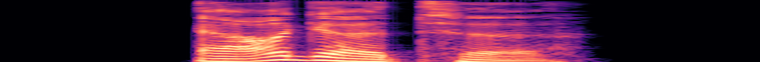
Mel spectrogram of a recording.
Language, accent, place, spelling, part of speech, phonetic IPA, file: German, Germany, Berlin, ärgerte, verb, [ˈɛʁɡɐtə], De-ärgerte.ogg
- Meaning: inflection of ärgern: 1. first/third-person singular preterite 2. first/third-person singular subjunctive II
